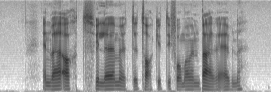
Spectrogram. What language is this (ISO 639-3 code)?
nor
